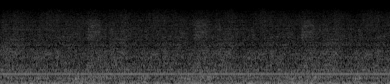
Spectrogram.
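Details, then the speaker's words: White Knight Eco 43A gas tumble dryer, about 10 years old, with a drum-won't-turn fault, after the machine was reassembled. A steady motor hum with a soft swish about once a second as the drum turns; running normally. "okay the machine is live again that's let try start that's more like it now it should start"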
